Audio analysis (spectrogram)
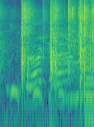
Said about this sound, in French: Voilà, on peut applaudir.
